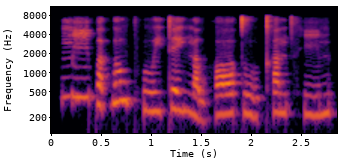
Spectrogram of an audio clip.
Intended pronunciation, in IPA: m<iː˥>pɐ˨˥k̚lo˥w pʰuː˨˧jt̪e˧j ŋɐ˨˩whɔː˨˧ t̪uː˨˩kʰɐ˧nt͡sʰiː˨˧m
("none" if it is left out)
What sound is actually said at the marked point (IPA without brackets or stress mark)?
iː˥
